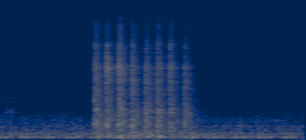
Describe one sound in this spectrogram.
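A metal spoon clinks rapidly against a metal pot.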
